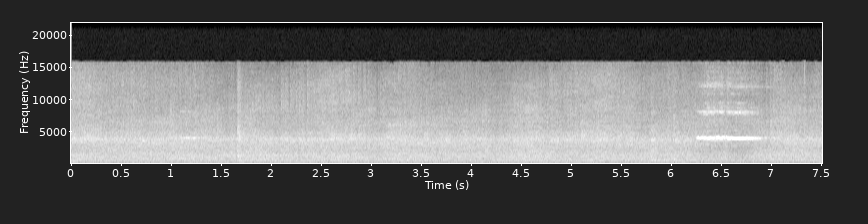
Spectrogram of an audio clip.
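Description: Freight wagons loaded with steel coils rolling past, a steady loud noise of steel wheels on rail. A faint high wheel squeal comes about a second in, and a stronger one rings for under a second near the end.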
